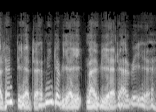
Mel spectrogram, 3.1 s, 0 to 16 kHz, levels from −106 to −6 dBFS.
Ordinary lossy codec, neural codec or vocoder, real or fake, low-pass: MP3, 48 kbps; autoencoder, 48 kHz, 128 numbers a frame, DAC-VAE, trained on Japanese speech; fake; 14.4 kHz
